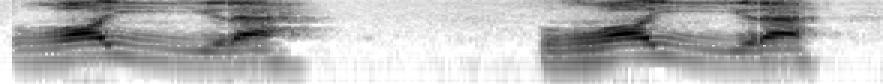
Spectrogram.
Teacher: هذه راء مرققة. لماذا؟ لأن هذه الراء مفتوحة ومسبوقة بياء إيه؟ لينة، ومسبوقة بياء لينة. · Term: ترقيق الراء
